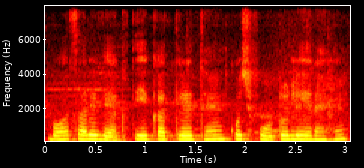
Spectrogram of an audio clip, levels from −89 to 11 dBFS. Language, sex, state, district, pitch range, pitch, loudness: Hindi, female, Punjab, Pathankot, 220-230 Hz, 225 Hz, -14 LUFS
